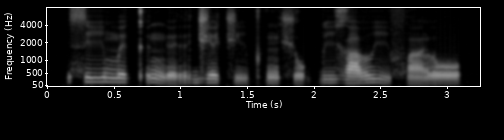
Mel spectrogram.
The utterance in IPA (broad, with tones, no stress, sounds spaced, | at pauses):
s iː˦ m e˦ kʼ ɪ˦ ŋ e˨ r d͡ʒ e˦ t͡ʃ i˨ pʰ ĩ˨ ʃ o˨ k͡p i˦ ɣ a˦ β i˦˨ f ã˨ l o˦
